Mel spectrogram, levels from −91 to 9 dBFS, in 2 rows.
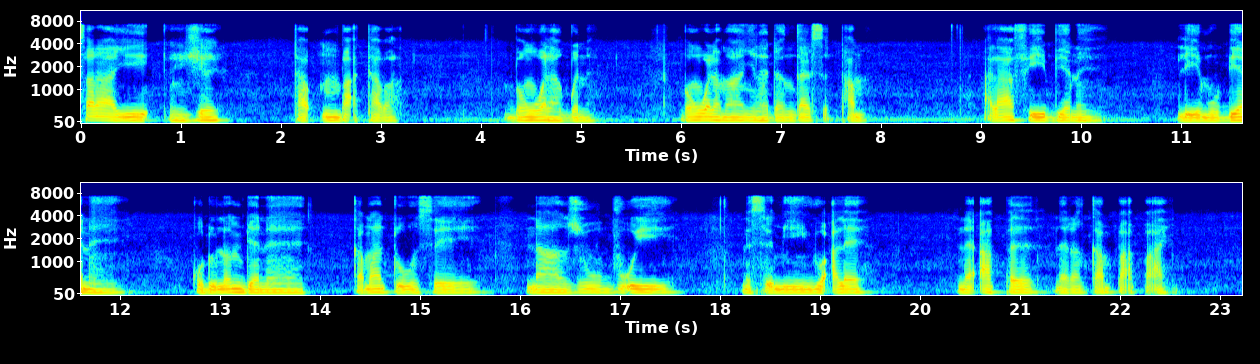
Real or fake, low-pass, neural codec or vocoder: fake; 7.2 kHz; codec, 16 kHz, 6 kbps, DAC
